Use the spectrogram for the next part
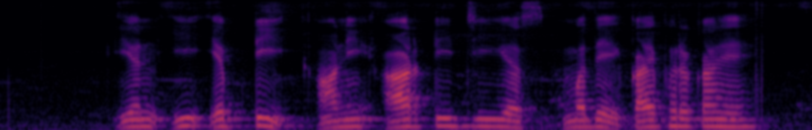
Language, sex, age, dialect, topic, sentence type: Marathi, male, 46-50, Standard Marathi, banking, question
